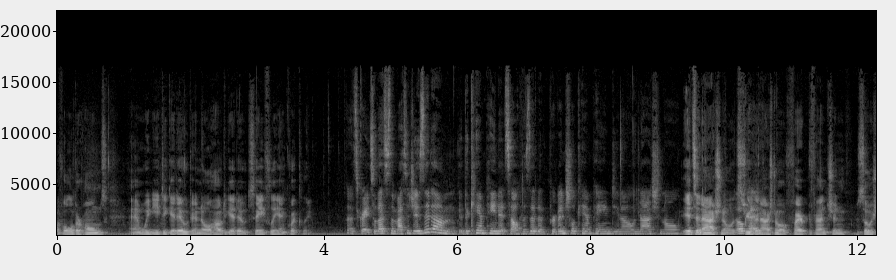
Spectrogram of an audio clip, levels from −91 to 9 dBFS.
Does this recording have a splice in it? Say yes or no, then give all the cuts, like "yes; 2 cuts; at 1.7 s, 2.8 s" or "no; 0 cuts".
no; 0 cuts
